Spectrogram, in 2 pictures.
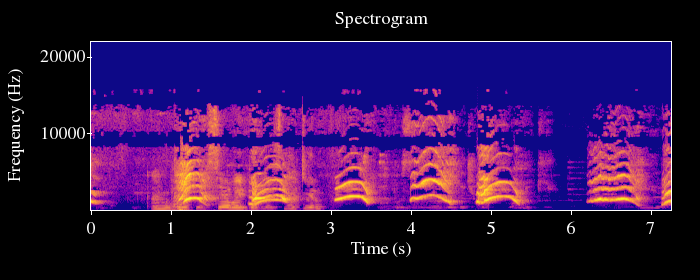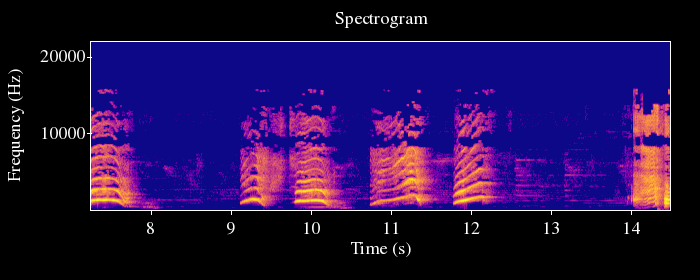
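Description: A girl's voice squealing in a string of short, high-pitched cries, each rising and falling, with brief silences between them.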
